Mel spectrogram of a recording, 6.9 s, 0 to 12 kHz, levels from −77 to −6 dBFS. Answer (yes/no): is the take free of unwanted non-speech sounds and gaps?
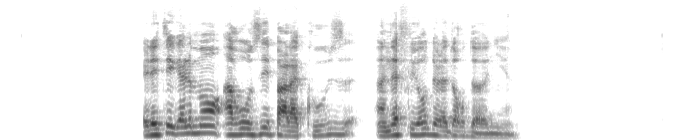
yes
